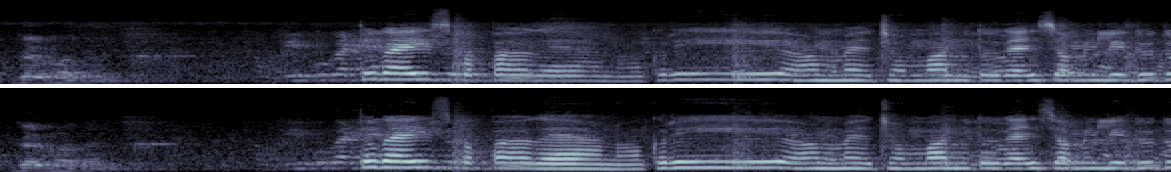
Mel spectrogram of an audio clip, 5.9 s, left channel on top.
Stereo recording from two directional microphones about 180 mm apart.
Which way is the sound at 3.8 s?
15° right (ahead or behind).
